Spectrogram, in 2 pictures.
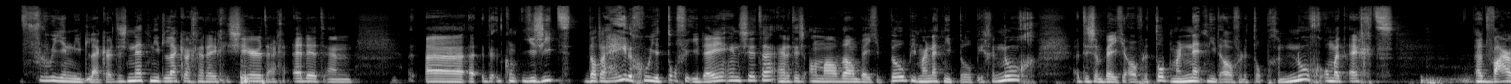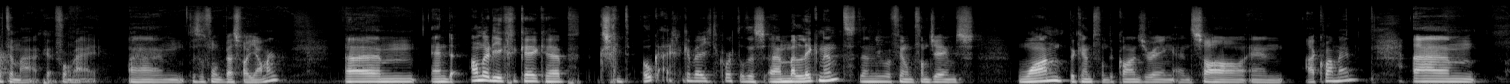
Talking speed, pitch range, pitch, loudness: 205 wpm, 115-150 Hz, 130 Hz, -19 LUFS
